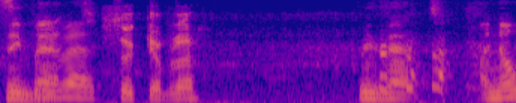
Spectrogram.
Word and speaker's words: Привет: Привет. Привет. Привет. Привет. Yes, привет. Сука, бля. Привет. Привет. No, they are lying привет. To you. Привет. It's сука, бля. No, it's привет.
